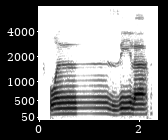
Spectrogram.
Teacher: Huruf zai ujung lidah tempelkan pada gigi seri bawah bagian dalamnya.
